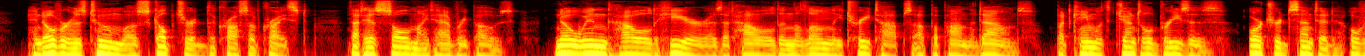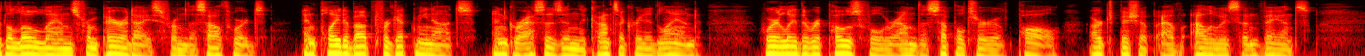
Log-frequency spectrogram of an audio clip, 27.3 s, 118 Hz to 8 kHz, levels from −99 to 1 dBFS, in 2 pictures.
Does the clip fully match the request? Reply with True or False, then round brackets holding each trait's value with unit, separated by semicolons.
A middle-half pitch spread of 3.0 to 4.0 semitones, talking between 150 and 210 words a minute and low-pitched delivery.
True (3.4 semitones; 160 wpm; 105 Hz)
